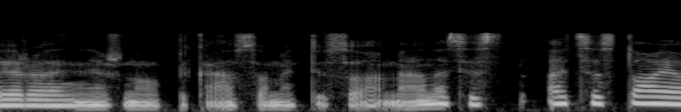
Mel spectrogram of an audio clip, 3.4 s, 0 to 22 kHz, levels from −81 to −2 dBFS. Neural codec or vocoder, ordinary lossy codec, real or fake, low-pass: none; AAC, 64 kbps; real; 7.2 kHz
